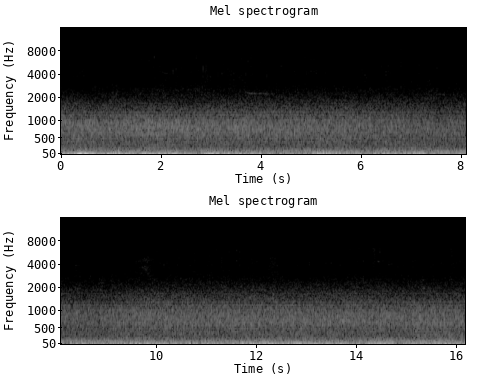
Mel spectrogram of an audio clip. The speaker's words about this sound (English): And yet now I come upon a larger creek with water truly present and flowing this time. The gentle sounds of water tumbling and birdsong.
